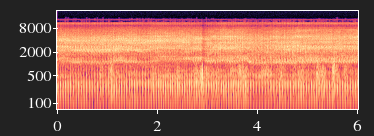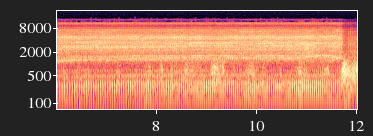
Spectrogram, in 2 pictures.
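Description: Tyres crunch over loose dirt and gravel.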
